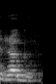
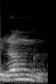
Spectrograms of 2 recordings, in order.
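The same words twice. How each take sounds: First: रग repeated with a plain oral vowel; रग firmly, going straight from vowel to g; no nasal sound. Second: रंग with an ng sound before the final g; nasal sound added. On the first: Teacher repeats the word without a dot, रग with no nasal. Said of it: "इसमें किसी प्रकार की कोई बिंदी नहीं लगी". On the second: Teacher adds the dot, रंग with a clear nasal. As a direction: let रंग hum through the nose before the g. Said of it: "अंग की बिंदु लगा दूँ तो मैं बोलूँगी". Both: Shown as a demonstration.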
